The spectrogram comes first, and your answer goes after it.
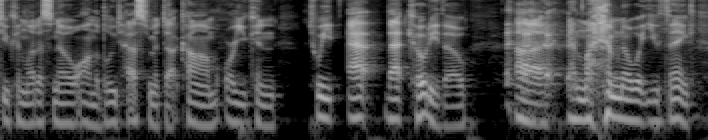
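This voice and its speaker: A man with a lowish voice banters casually as a sports podcast co-host. He makes emphatic declarations, with some music in the mix. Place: recorded in person with co-hosts.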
